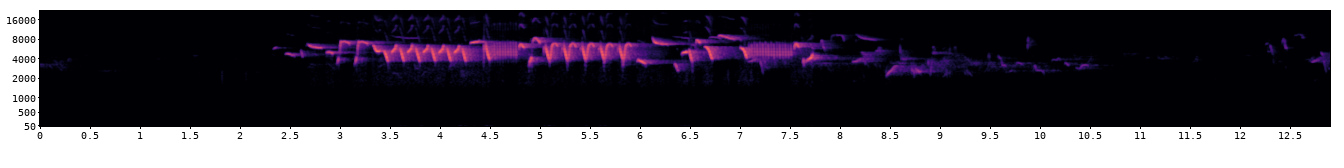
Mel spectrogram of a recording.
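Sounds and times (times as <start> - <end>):
Eurasian wren Troglodytes troglodytes singing: 2.3 - 9.2.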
